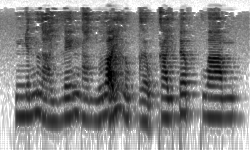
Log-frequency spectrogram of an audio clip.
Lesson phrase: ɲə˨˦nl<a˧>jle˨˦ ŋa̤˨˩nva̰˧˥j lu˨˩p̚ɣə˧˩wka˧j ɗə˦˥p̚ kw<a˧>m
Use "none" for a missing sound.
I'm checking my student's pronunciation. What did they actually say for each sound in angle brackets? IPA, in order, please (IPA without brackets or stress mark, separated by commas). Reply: a̤˨˩, a˧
